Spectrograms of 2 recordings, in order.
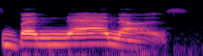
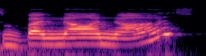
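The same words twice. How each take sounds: First: It is said in an American accent. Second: It is said in a British accent.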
